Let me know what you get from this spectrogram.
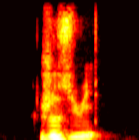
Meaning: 1. Joshua 2. Joshua, the sixth book of the Bible 3. a male given name
- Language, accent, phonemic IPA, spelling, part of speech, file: French, France, /ʒo.zɥe/, Josué, proper noun, LL-Q150 (fra)-Josué.wav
